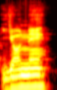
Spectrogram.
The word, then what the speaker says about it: Yone: Yone.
